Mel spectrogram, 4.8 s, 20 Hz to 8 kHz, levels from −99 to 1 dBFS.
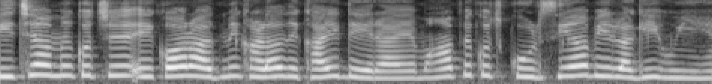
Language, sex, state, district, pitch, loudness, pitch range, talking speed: Hindi, female, Haryana, Rohtak, 305 Hz, -15 LUFS, 285-335 Hz, 240 wpm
